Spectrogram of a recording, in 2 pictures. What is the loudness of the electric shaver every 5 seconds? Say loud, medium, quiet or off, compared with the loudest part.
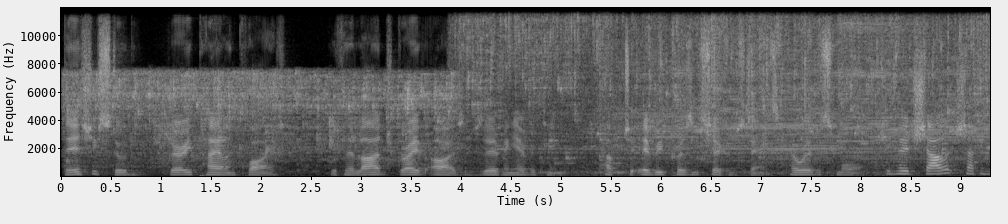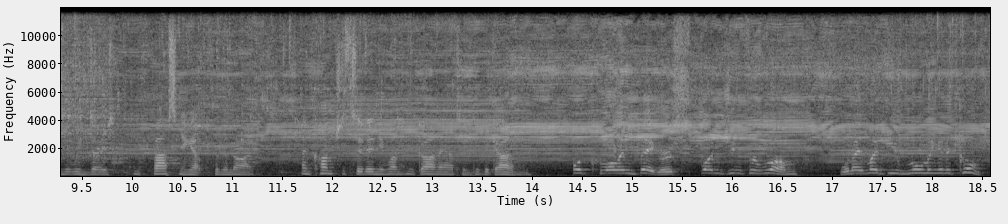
off, medium, loud, loud.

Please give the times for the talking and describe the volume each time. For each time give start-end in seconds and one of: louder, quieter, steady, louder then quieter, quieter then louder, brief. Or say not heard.
0.0-18.5 steady.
